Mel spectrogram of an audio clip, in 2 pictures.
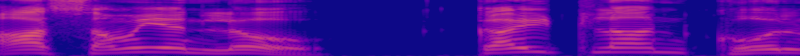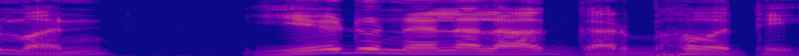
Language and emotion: Telugu, neutral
